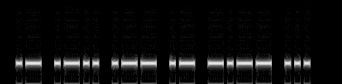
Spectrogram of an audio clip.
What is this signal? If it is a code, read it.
Morse code, heard as a keyed tone, about 25 wpm, 1000 Hz. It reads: ALWAYS
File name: qotdfiles / 25wpm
